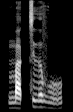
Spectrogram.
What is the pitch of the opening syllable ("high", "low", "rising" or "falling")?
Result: low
